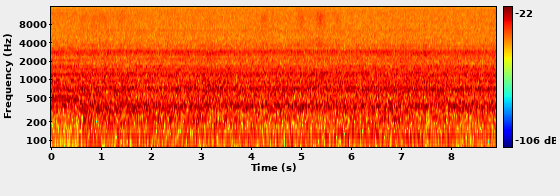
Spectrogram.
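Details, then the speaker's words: Hikvision DS-7608NI-K2/8P NVR power supply fan, original stock fan running pretty loud before replacement with a Noctua NF-A4x20; steady airy hiss with faint hum; recorded before the swap for comparison. "now the reason why I am replacing this fan is because it's pretty loud"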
